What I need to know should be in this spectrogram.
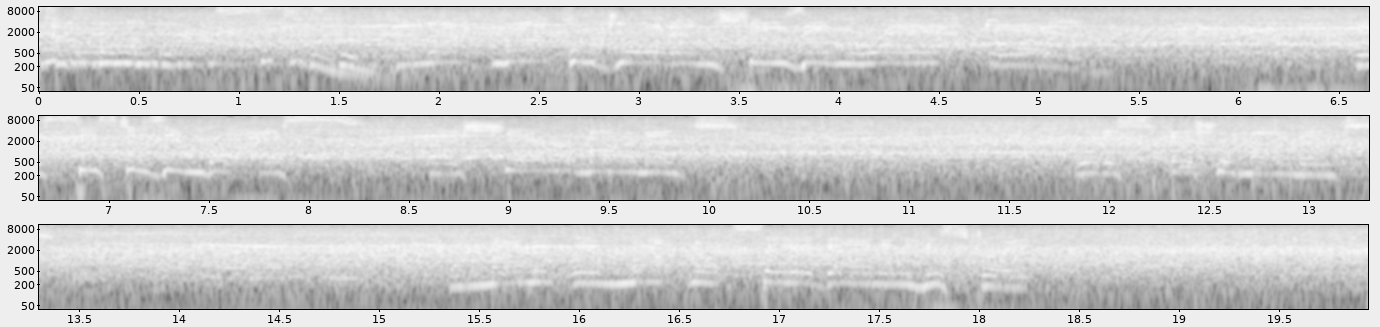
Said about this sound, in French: Oui, parce que là, je dis, bon, c'est quoi le moment très spécial? Pourquoi on applaudit?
